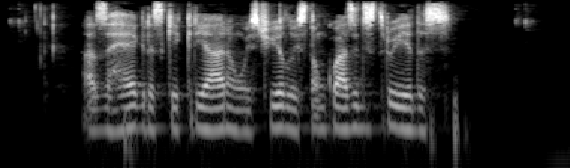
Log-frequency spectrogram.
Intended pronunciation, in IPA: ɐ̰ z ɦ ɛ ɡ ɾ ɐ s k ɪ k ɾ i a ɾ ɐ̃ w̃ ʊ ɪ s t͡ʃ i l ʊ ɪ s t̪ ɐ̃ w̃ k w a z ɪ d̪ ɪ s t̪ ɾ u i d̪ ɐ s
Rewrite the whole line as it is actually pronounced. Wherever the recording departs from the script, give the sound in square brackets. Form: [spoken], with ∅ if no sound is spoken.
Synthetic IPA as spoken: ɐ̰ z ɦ ɛ ɡ ɾ ɐ s k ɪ k ɾ i a ɾ ɐ̃ w̃ ʊ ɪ s t͡ʃ i l ʊ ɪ s t̪ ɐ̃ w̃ k w a z ɪ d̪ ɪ s t̪ ɾ u i d̪ ɐ s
